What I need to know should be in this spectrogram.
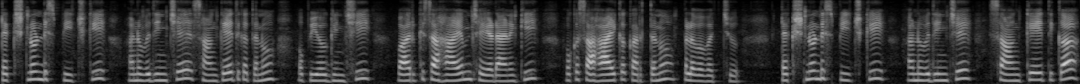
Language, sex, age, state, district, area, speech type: Telugu, female, 18-30, Andhra Pradesh, Kakinada, rural, spontaneous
